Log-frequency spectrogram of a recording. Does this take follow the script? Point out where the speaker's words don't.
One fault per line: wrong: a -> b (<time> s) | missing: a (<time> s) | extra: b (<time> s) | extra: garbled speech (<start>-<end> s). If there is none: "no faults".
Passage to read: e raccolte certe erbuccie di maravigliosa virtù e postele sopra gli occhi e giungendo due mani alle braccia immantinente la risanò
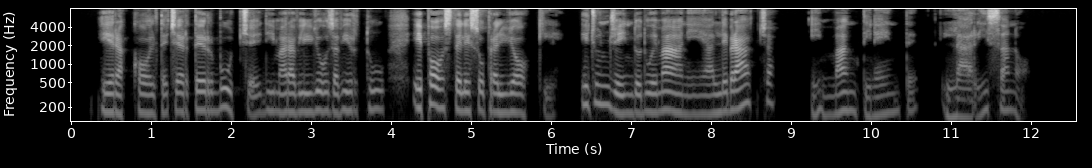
no faults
